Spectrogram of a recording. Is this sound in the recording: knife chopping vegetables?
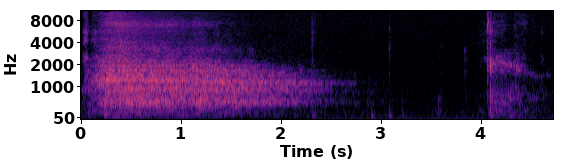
no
